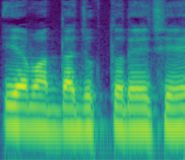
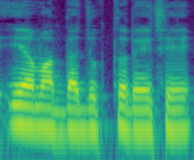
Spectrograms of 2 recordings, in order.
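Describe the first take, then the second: No difference in how they are said.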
